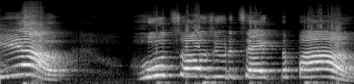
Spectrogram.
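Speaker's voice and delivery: high, loud, drawn-out screaming outburst. Speaker retells screaming about a lady who took the phone, retelling own scream. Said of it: "And I am screaming like".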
